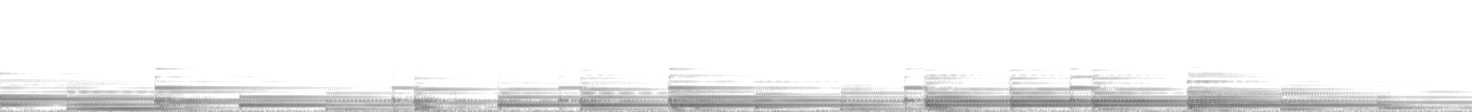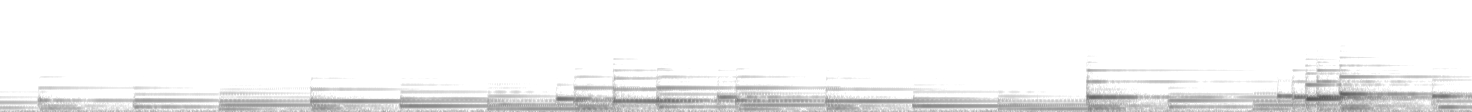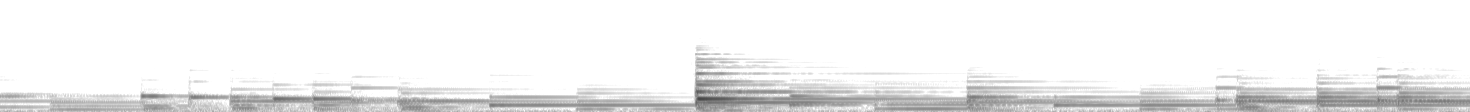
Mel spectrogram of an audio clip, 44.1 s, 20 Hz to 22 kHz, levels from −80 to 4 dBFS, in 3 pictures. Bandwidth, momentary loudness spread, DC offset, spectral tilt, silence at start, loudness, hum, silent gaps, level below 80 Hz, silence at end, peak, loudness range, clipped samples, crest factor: 4.3 kHz; 14 LU; under 0.1%; -8 dB/octave; 0 s; -41 LUFS; none; none; -60 dBFS; 0 s; -14 dBFS; 13 LU; under 0.1%; 28 dB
